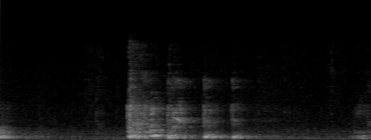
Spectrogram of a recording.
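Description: Four forceful coughs in quick succession, imitated by an instructor: a partially choking adult still able to cough effectively.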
